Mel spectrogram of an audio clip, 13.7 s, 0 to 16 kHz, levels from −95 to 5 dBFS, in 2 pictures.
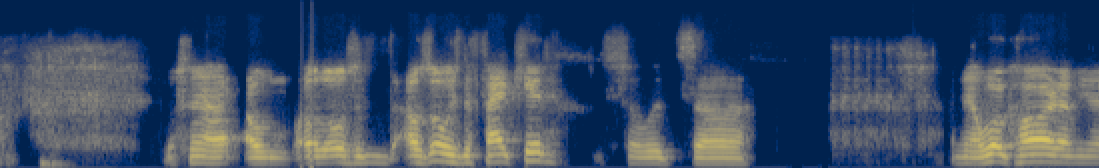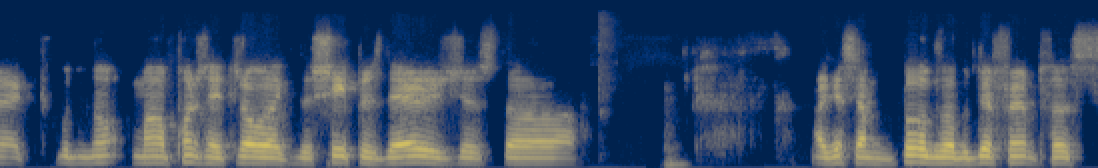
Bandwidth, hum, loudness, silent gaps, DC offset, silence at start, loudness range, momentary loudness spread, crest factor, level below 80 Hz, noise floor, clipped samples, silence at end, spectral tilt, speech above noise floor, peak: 8.6 kHz; none; -22 LUFS; 4.95-5.02 s, 5.13-5.18 s; under 0.1%; 0 s; 4 LU; 17 LU; 20 dB; -66 dBFS; -58 dBFS; under 0.1%; 0 s; -4.5 dB/octave; 36 dB; -4 dBFS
